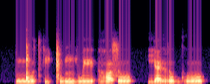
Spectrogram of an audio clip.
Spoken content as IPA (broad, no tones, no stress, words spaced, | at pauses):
ŋ͡ǃo t͡sʼiǁu ŋiwe | ɦɒso | jæro ɡʱo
